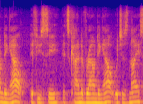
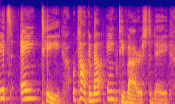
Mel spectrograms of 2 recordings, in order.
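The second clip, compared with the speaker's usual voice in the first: put-on Texas accent, very high pitch; 6 semitones higher than usual. Joking about how to pronounce a word: put-on texas accent. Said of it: "Maybe I should bring out the Texas accent".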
